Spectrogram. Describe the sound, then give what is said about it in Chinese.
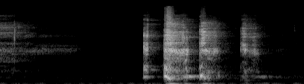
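Coughing from someone who choked on their own saliva while drinking water: a faint breathy sound, a short pause, then four sharp, harsh coughs in quick succession. “我喝口水，被我自己的口水呛到了。”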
